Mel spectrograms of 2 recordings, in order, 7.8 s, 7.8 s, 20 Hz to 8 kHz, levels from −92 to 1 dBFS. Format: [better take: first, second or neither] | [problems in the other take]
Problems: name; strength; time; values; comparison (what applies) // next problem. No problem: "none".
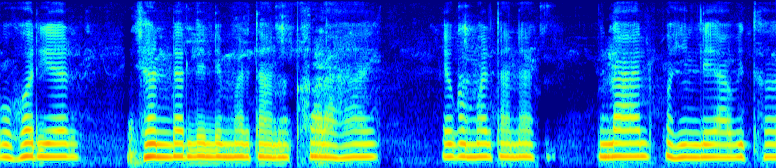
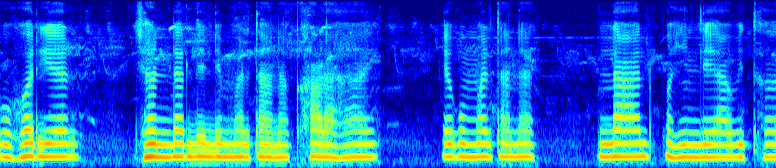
second | noise reduction (neural mask model Resemble Enhance denoiser)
